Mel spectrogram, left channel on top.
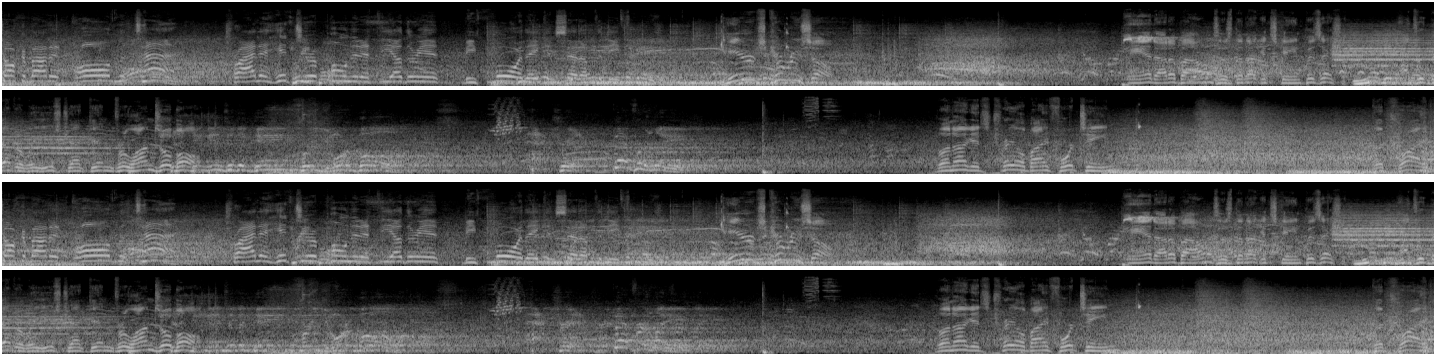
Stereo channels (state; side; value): normal; both; correlation 0.71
